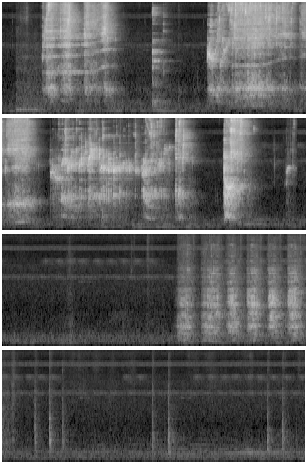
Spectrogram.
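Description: A filled balloon snipped open with scissors and its slime gushing and glugging out into a glass tray in several pours, the loudest splash about ten seconds in. Later comes a quick run of about six short rubbing sounds.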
